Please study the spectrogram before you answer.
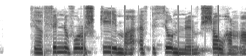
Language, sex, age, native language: Icelandic, male, 12, Icelandic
